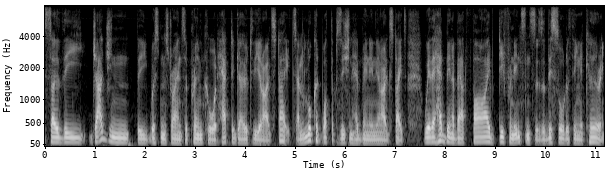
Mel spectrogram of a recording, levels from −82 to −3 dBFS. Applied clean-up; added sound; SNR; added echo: none; none; none; none.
